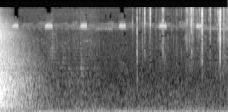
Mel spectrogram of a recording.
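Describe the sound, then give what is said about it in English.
An arrow shot striking a tree branch: a sharp, bright crack at the very start that fades away, followed by faint, scattered tinkling and clicking. “No! You shot the branch!”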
